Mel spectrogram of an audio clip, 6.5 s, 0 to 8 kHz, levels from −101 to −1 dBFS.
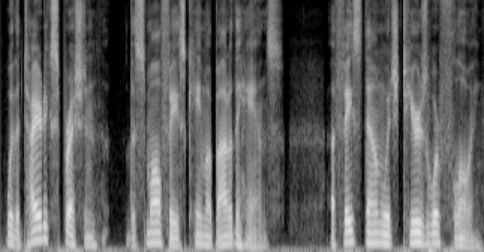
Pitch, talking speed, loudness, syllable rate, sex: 100 Hz, 175 wpm, -19 LUFS, 4.6 syllables/s, male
